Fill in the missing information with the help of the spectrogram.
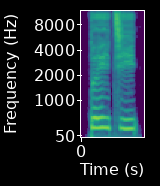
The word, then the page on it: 堆积: duī jī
